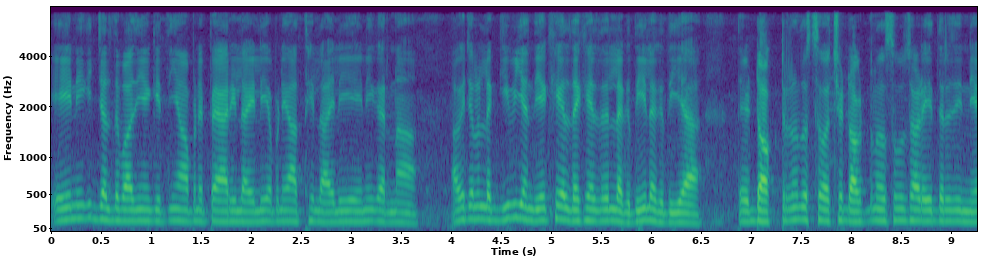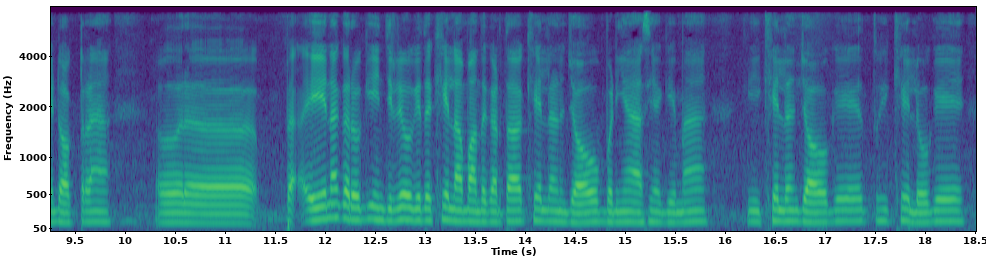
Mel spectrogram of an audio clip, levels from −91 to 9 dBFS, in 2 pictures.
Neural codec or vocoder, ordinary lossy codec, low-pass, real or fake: none; MP3, 64 kbps; 7.2 kHz; real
